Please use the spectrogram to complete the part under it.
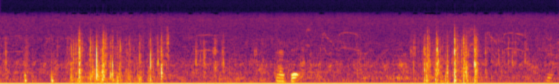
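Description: A bird's wings flap in short, sudden flurries.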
